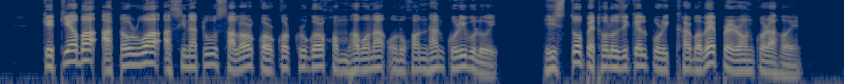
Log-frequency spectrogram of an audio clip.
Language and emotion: Assamese, neutral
